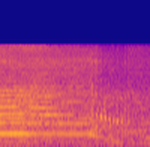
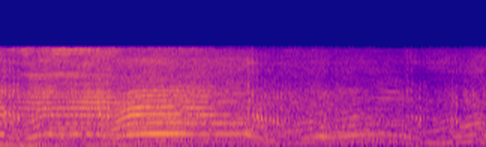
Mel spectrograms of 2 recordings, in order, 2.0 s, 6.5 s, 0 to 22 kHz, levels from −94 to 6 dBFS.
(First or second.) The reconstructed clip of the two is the first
